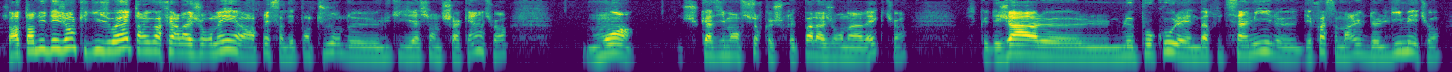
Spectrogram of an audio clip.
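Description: The recording is dry, and the man's medium-pitched, slightly mellow voice moves fairly quickly. Hosting his YouTube tech channel live, he rambles in a casual, crude way and keeps dropping "tu vois" after almost every phrase.

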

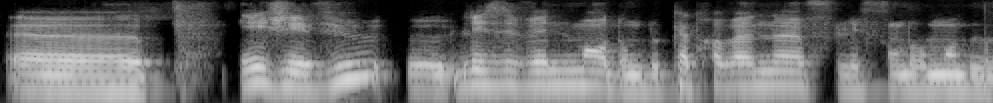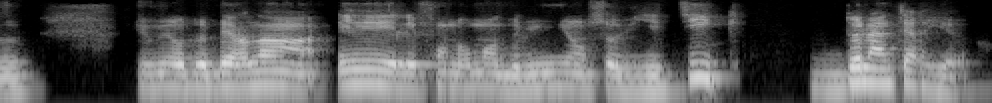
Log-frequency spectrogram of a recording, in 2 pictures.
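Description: A man in his late thirties from Afghanistan, a guest in a conversational interview, talking haltingly with many fillers and restarts. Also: medium pitch, lo-fi sound. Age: late 30s.

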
